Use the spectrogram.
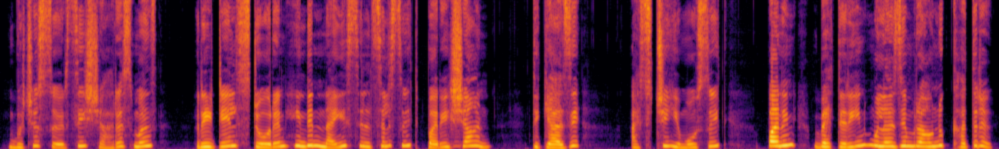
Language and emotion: Kashmiri, fearful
